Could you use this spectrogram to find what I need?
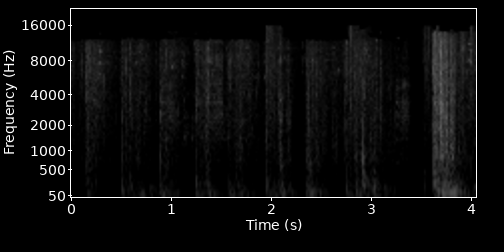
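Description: Heavy footsteps thump on wooden planks.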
